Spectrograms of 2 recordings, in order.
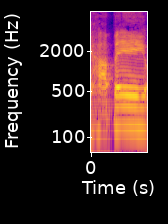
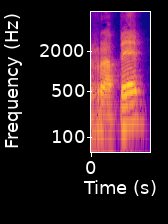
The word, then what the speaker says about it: Rapé: So you can either say Hape or Rape.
